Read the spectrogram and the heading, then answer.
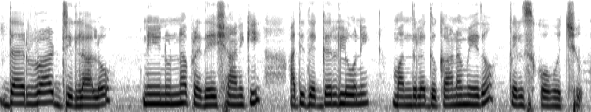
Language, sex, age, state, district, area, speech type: Telugu, female, 18-30, Telangana, Nalgonda, urban, read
